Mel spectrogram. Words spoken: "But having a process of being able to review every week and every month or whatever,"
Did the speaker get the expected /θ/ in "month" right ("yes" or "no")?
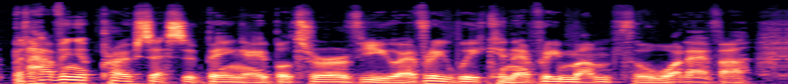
yes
